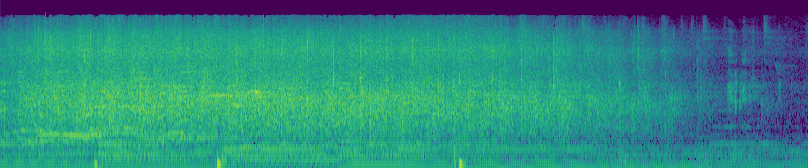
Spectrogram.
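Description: Congregation applauding over soft background music with held chords. The clapping dies away over the last couple of seconds, and a few low thumps sound in its first half.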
